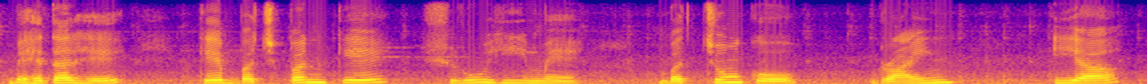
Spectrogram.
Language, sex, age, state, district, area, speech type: Urdu, female, 45-60, Delhi, North East Delhi, urban, spontaneous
